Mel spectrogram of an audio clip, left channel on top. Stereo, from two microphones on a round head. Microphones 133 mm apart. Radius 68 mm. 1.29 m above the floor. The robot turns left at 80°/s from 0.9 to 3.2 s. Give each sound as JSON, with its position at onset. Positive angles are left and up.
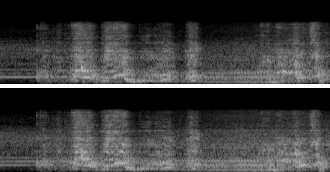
{"t": 0.4, "sound": "a zipper", "azimuth_deg": -160, "distance_m": 1.4}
